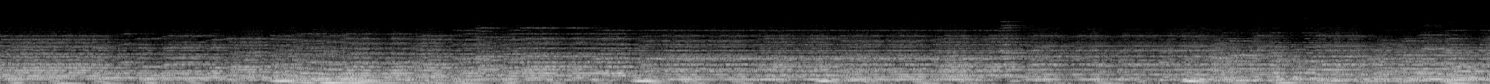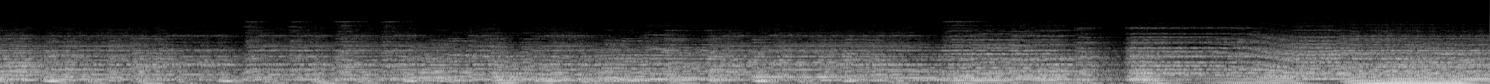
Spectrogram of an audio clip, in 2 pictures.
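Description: Hybrid pipe and digital theatre pipe organ playing music: sustained chords over a moving bass line, with a short drop in loudness near the end.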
